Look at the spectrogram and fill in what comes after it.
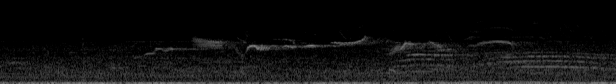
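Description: A bird singing a series of sliding, chirping whistled notes, starting about two seconds in, over a steady low background rumble.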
